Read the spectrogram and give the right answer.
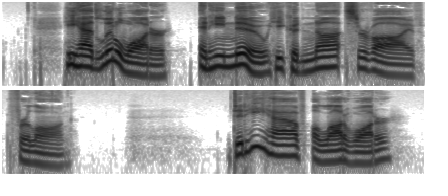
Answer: No, he didn't have a lot of water.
